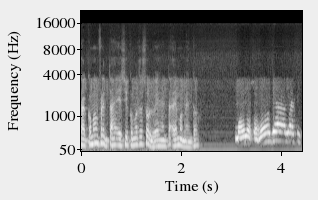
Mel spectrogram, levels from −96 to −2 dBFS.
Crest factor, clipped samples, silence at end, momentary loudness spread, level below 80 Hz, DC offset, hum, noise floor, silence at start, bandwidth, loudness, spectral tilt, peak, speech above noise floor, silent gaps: 14 dB; under 0.1%; 0 s; 7 LU; -44 dBFS; under 0.1%; none; -40 dBFS; 0 s; 11.5 kHz; -14 LUFS; -8 dB/octave; 0 dBFS; 27 dB; none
